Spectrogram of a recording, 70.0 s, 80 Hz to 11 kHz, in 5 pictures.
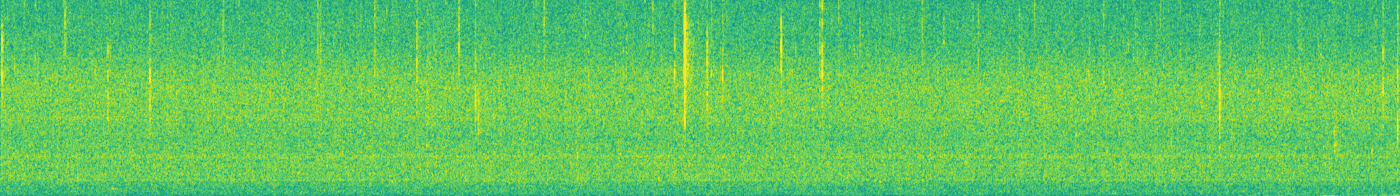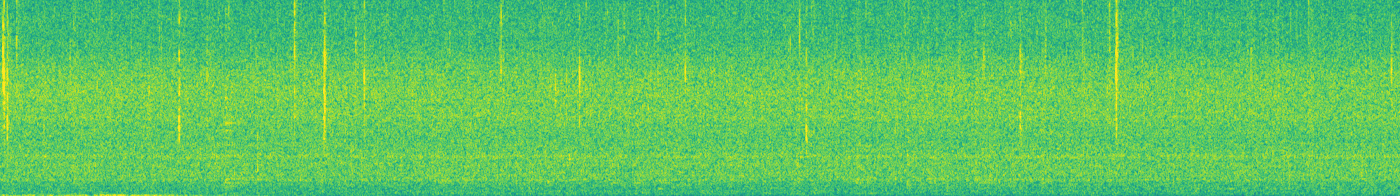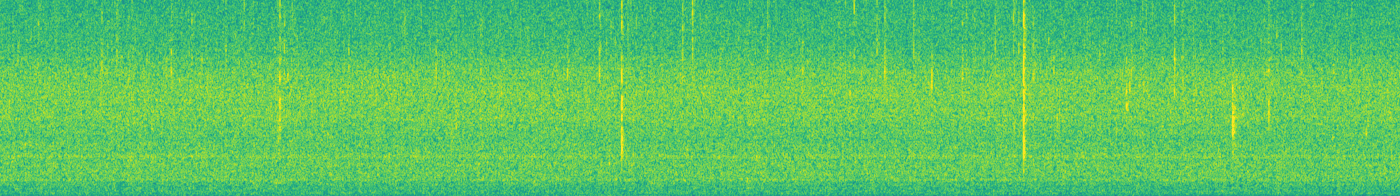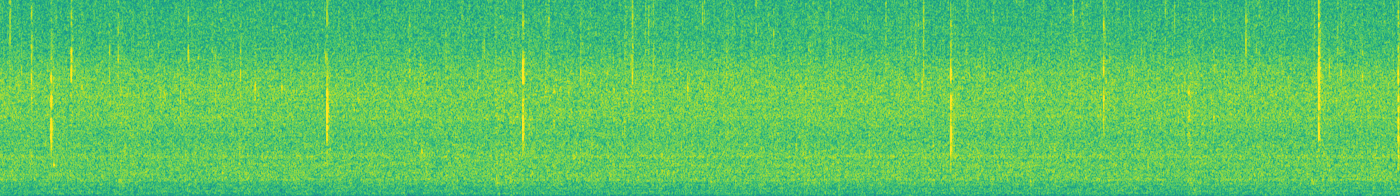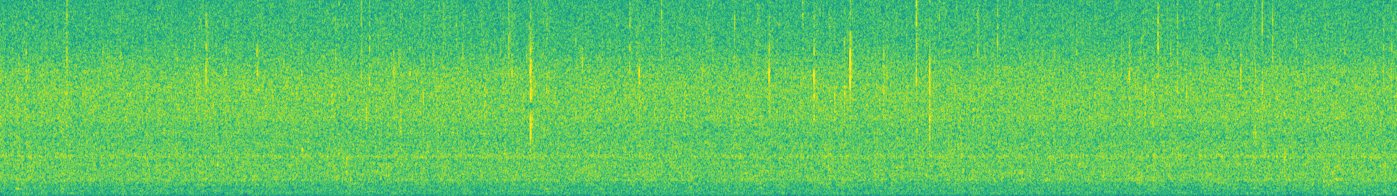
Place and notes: Borough of Colchester, UK - Thunderstorm Over Colchester
Thunderstorm recorded with Roland R44-e + USI Pro overnight(excerpt)
29 May 2017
